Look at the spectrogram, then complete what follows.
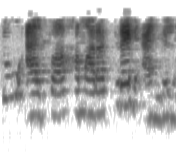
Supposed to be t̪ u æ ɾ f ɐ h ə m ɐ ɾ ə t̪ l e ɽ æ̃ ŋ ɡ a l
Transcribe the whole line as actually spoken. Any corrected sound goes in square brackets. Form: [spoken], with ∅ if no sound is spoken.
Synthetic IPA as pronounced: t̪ u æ [l] f [a] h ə m [a] ɾ [a] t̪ [ɾ] e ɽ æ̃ ŋ ɡ [ə] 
